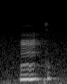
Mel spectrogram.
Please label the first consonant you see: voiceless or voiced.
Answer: voiceless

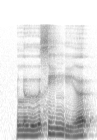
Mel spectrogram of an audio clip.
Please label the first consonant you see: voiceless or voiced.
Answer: voiced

